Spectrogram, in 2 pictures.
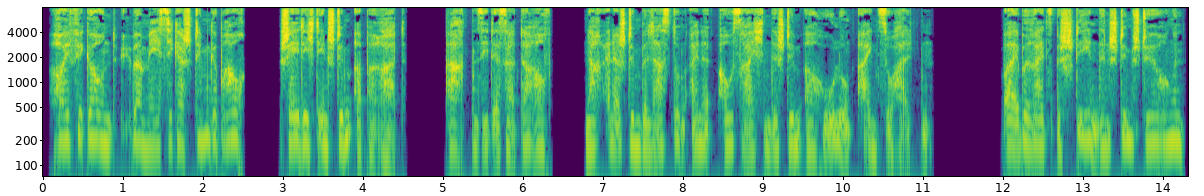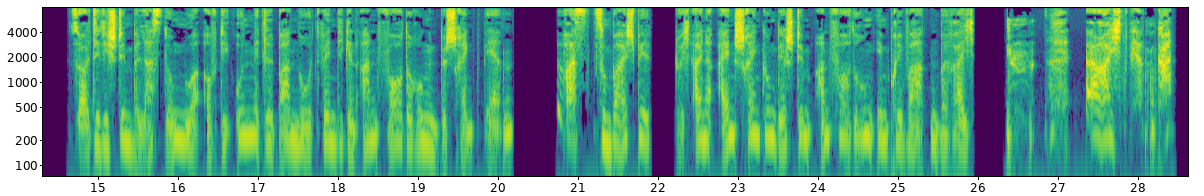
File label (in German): stimmueberforderung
